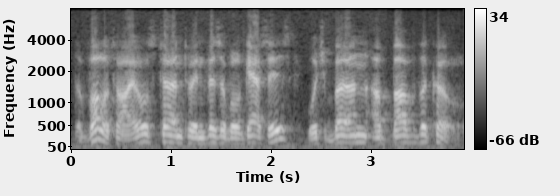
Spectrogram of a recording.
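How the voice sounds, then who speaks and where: A British man reading a scripted instructional narration for a vintage training film, in a precise, measured, didactic manner. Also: medium pitch, sharp tone, husky, poor audio.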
